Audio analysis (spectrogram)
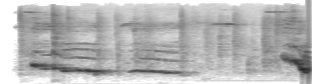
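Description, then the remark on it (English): A dog whimpers and howls, a few drawn-out, wavering high whines that slide downward, one after another with brief breaks, and no one speaking. “How could you just walk out of the house if your dog is doing this?”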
